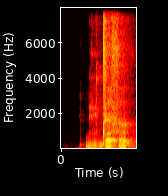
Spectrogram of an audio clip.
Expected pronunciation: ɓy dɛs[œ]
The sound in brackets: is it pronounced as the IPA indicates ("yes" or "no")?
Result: no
